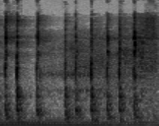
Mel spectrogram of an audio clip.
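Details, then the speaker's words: DeLorean (EcoBoost) driver-side door power window motor: sharp, uneven clicks about five a second as the motor tries to work but doesn't move the glass; motor found loose in its mounting, regulator replaced. "I'm just trying to fix the motor I did figure out that my window motor is trying to work you can hear it"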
